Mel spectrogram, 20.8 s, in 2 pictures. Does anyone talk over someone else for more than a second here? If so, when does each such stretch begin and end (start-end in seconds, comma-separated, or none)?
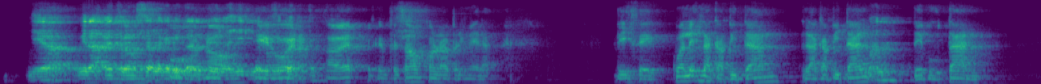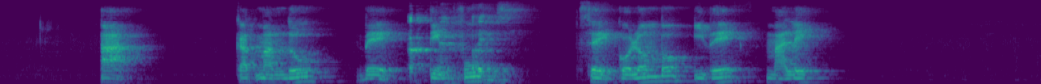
1.7-3.1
